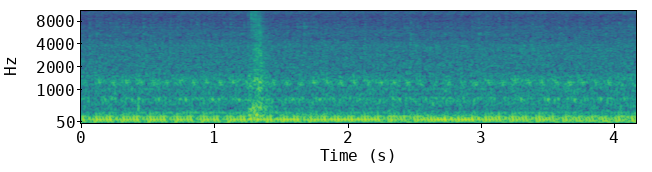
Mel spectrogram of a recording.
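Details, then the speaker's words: Lotus Elan Sprint big valve barn find, off the road since the early 1990s, idling with choke half on; deep even rumble, steady beat, no knocks or misses; normal idle. "Absolutely covered in dust. swallow poo and swallows eggs, but it's still idling. That's really happy."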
